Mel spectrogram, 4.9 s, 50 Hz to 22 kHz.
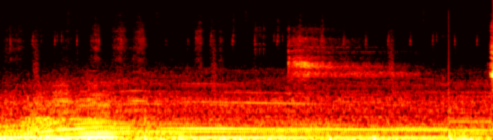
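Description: A 2025 Audi RS6 Avant Performance accelerates hard, its engine a loud, close, sustained drone that holds a steady pitch after a brief initial shift, with no one talking.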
